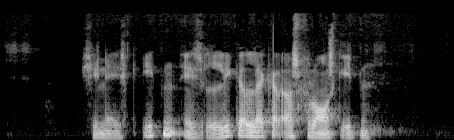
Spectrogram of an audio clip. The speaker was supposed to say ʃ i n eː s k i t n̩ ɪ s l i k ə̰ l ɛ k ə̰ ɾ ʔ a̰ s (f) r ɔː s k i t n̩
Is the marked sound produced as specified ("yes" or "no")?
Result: yes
